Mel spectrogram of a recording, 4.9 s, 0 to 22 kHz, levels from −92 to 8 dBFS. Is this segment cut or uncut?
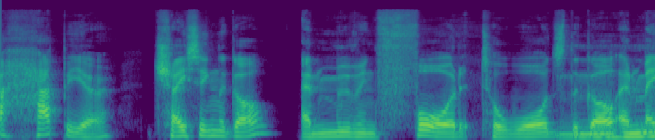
uncut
